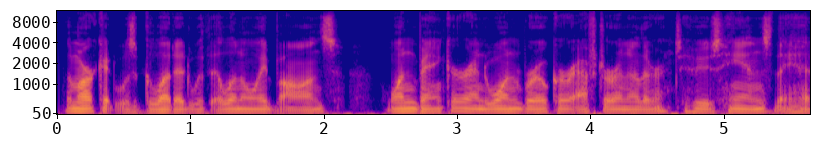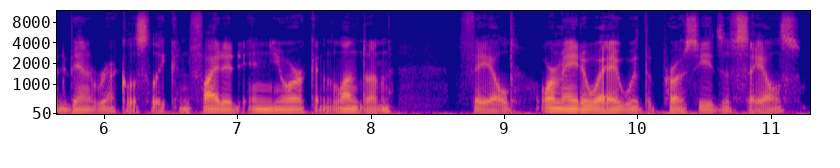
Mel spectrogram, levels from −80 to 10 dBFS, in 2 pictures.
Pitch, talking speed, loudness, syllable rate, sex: 85 Hz, 190 wpm, -22 LUFS, 5.4 syllables/s, male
